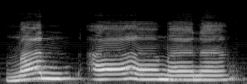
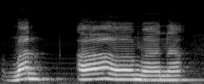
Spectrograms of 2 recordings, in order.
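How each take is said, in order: First: The words run on without a break. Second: A short break comes after the n sound. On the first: The speaker calls it right. "dibaca jelas" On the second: The speaker calls it wrong. "ada jedah antara nun sukun dan tanwin, dan itu tidak boleh ya"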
